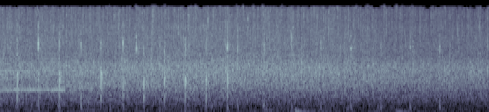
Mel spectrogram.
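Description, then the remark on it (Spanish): A crowd claps steadily, a dense wash of overlapping hand claps with a few sharper claps standing out early on, sustained at an even level throughout, applauding Levante Unión Deportiva president Pablo Sánchez after the club's promotion. “Un aplauso para él.”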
